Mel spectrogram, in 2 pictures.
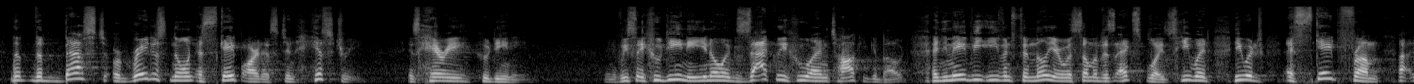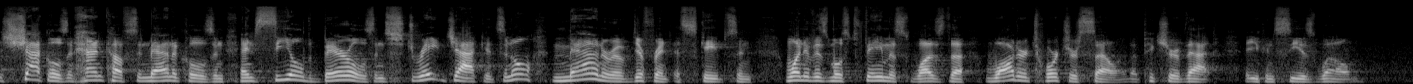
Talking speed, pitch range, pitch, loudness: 175 wpm, 140-190 Hz, 165 Hz, -23 LUFS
